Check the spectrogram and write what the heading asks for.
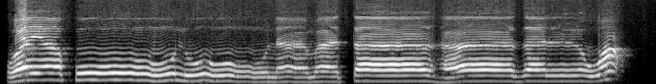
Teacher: Huruf ain tekankan dekat tengah-tengah kerongkong.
